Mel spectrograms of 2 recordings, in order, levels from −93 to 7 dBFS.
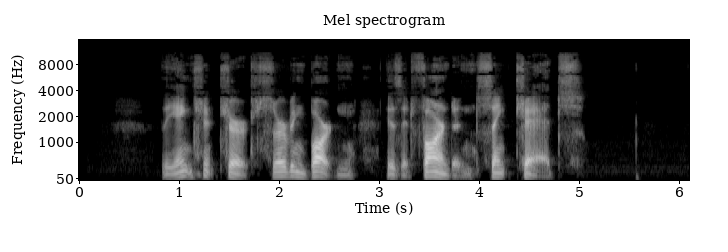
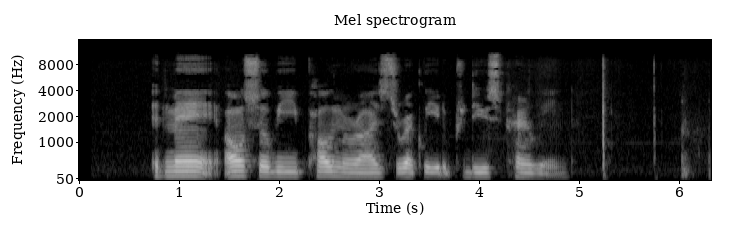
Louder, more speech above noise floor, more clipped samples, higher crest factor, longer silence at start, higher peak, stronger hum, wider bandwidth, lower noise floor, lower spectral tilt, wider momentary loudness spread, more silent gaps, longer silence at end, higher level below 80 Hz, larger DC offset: first, -23 LUFS vs -29 LUFS; first, 56 dB vs 45 dB; neither; first, 24 dB vs 18 dB; about the same, 0.85 s vs 0.75 s; first, -2 dBFS vs -12 dBFS; neither; about the same, 11.5 kHz vs 11 kHz; first, -80 dBFS vs -74 dBFS; about the same, -5 dB/octave vs -4 dB/octave; first, 20 LU vs 17 LU; neither; first, 1.15 s vs 0.25 s; first, -64 dBFS vs -84 dBFS; neither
